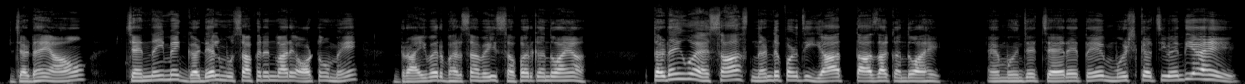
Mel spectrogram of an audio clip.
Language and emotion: Sindhi, happy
